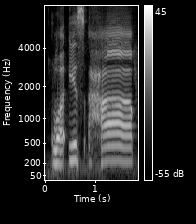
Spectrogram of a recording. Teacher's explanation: এই হাটা উচ্চারণের সময় মুখ দিয়ে হালকা বাতাস বের করতে হবে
